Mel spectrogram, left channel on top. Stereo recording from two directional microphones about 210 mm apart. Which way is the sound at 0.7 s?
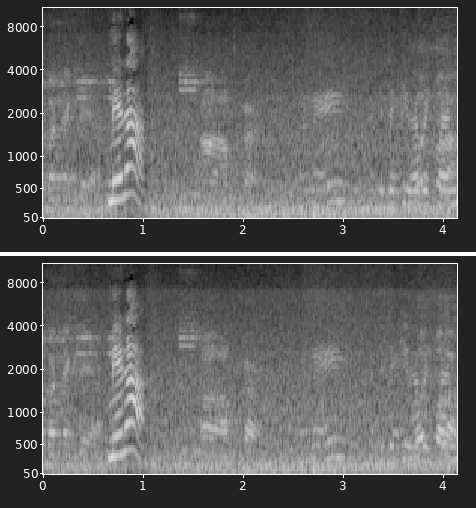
10° left (ahead or behind).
